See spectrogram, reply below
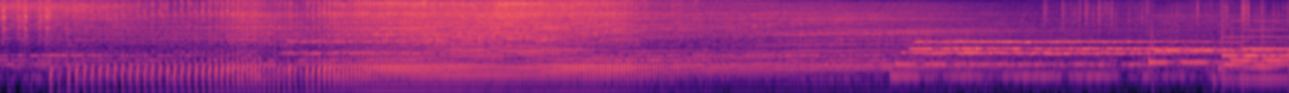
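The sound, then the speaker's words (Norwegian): A small scooter's motor engine buzzes and grows louder as it approaches, then settles into a steady, droning hum with shifting pitch. It stays fairly prominent, with no voices. “En liten mann på scooter kommer kjørende.”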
